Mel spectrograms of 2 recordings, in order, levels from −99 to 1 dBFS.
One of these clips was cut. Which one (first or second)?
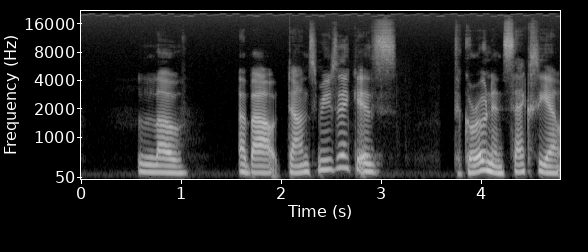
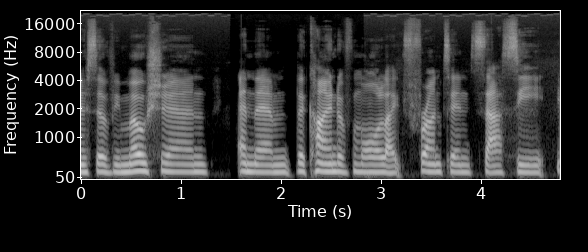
second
